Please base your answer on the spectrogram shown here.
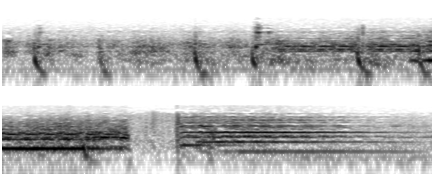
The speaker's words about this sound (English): And that noise you hear is his heart. The beating of his telltale heart.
